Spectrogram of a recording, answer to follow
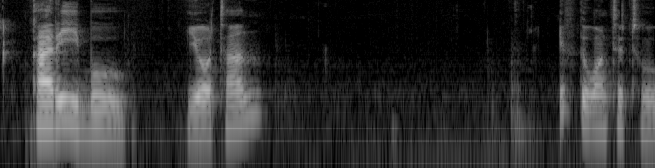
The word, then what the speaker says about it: karibu: you how would they say welcome come in caribou karibu yotan if they wanted to welcome many people if you want the one saying welcome everyone in my house karibuni karibuni can I hear you say that very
